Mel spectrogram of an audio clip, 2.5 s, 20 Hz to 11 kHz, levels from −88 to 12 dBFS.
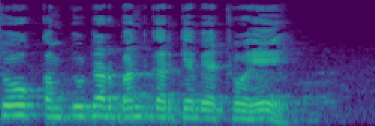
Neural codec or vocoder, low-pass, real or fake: none; 9.9 kHz; real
